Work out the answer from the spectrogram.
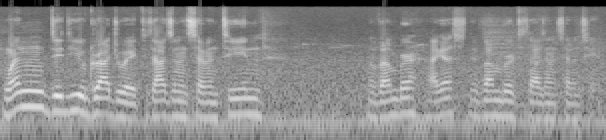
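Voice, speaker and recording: Man, 20s, casual vlog Q&A, mid voice, roomy sound with steady background noise. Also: medium pitch, moderate pace. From Canada and Qatar. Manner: relaxed, chatty, frequent fillers and restarts. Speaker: YouTuber answering viewer questions. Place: home office, then outdoor courtyard. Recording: echoey room with clear background noise.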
